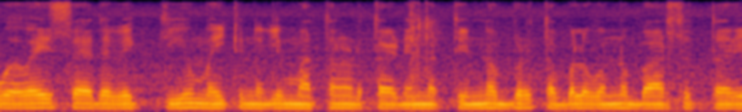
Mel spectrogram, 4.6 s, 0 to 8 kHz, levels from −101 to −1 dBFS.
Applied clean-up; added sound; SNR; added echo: none; Fart; 19 dB; none.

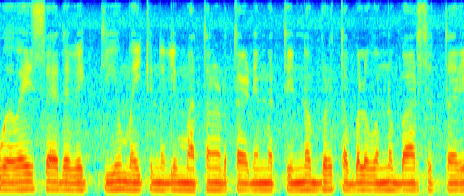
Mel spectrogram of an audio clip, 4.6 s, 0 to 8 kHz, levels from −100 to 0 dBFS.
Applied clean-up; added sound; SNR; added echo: none; none; none; none.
